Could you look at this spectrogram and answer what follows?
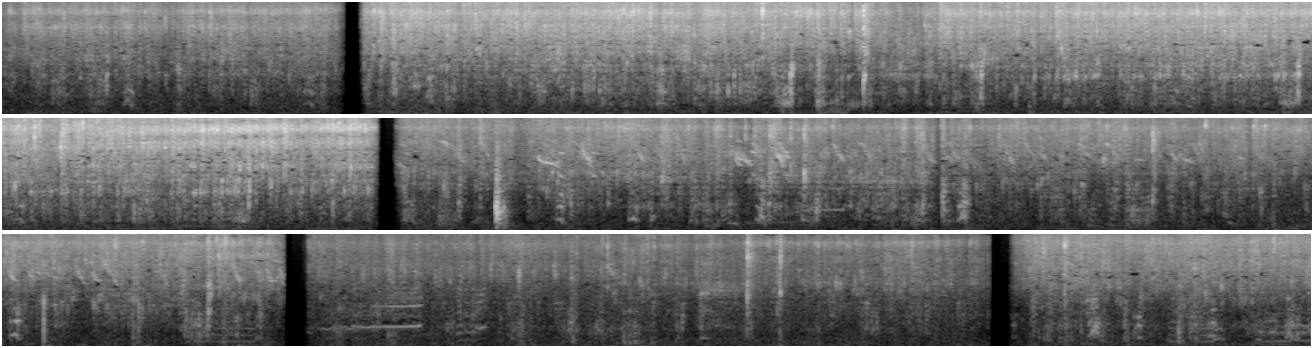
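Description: Chickens clucking, with a stretch of louder running, splashing water noise in the first third, broken by several abrupt edit cuts.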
